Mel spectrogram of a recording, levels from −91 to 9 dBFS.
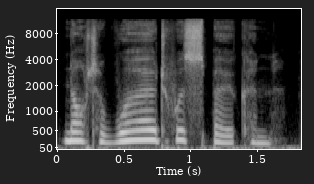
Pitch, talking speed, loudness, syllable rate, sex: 210 Hz, 165 wpm, -17 LUFS, 3.8 syllables/s, female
